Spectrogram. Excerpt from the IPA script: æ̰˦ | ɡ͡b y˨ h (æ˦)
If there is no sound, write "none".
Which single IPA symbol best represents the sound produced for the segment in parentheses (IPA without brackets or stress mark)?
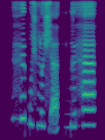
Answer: æ˦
